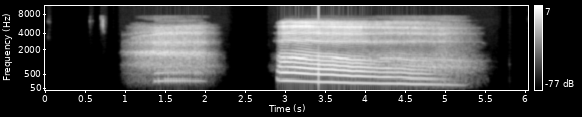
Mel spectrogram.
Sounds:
Sigh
